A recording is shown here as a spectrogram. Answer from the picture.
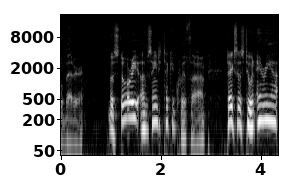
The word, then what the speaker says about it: Tekakwitha: I looked up the actual pronunciation, which is, oh gosh, Tekakwitha. But that's super difficult for me to say consistently. So, I am going to go back to the standard pronunciation.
